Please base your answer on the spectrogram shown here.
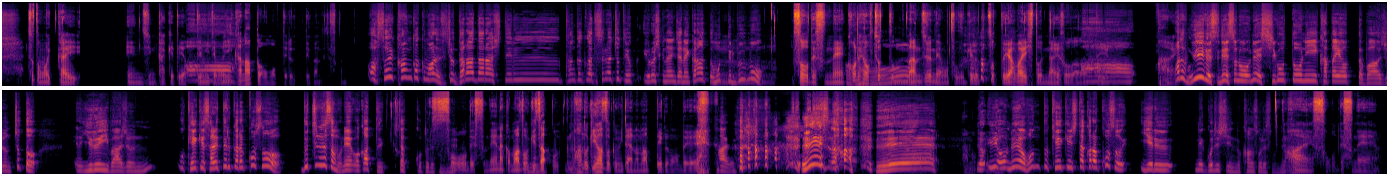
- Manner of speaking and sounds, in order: tapping; laugh; other noise; chuckle; laugh; surprised: "え！すご！ええ"
- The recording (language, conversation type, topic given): Japanese, podcast, 仕事と私生活のバランスは、どのように保っていますか？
